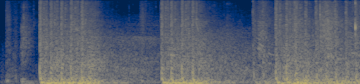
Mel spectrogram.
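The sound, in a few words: gunshots in a video game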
